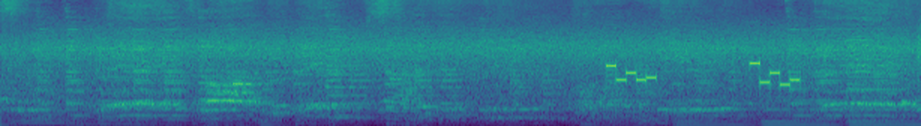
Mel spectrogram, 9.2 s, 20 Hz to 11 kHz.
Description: Five-tone selective call (CCIR), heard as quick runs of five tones, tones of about 100 ms, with radio hiss and a squelch burst at the end. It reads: 93634 02613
